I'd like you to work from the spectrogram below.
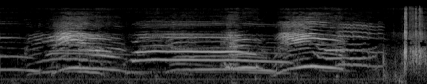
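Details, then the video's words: Cats meowing: a run of about five clear, tonal meows, each rising and then falling, some drawn out and overlapping, with a short sharp noise at the end. "cats meowing"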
